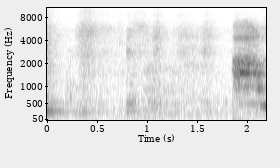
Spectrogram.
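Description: A young child's voice: short wordless calls, with a loud call near the end that falls in pitch.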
